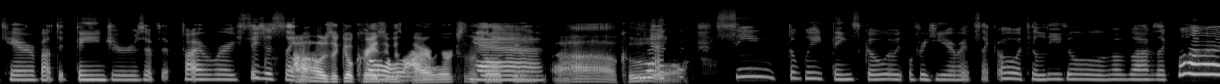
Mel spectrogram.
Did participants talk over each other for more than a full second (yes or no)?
yes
